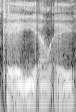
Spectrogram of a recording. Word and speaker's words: Kaela: I'm assuming you pronounce her name Kayla. It's Kaela.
